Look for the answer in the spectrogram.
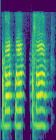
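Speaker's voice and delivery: high loud knock knock knock; knocking sound. Acted. Storyteller voicing a knock at the door, high and loud. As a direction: rap out the knocks brightly.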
